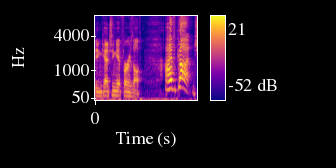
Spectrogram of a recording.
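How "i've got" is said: high, loud cry of triumph; triumphant. A narrator's reading. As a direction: crow it out in triumph. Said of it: "cried in a triumphant tone".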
